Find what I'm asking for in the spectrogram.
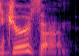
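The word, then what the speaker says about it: Jer'Zhan: Yeah, because no one can pronounce Jerzon, so his nickname is Johnny. – It's Jerzon. We just did it.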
